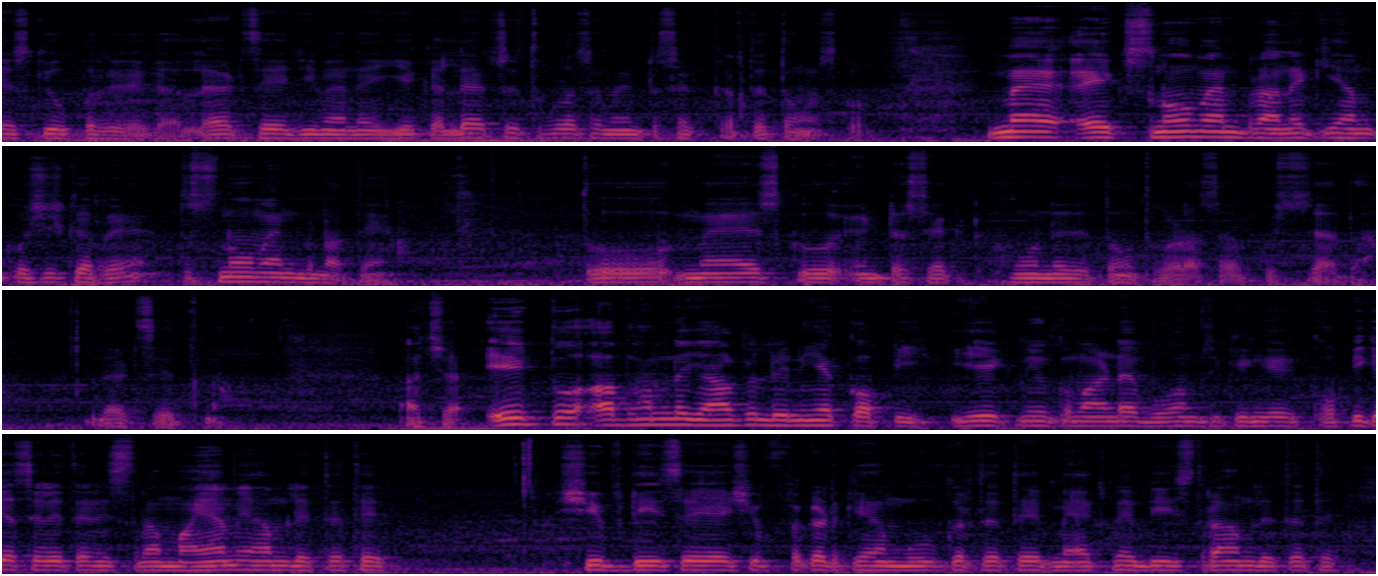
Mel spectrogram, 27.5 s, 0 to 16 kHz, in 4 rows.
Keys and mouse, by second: 8.2-12.2 middle drag, 12.2 click, 16.2-19.3 middle drag.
